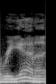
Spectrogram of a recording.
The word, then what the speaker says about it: Rihanna: A lot of people getting Rihanna tattoos, or Rihanna, if you want to say her name right.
